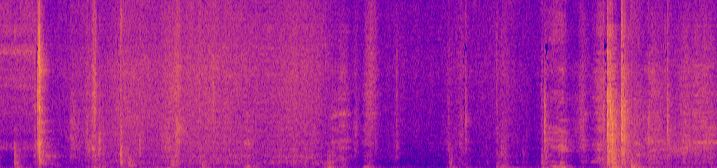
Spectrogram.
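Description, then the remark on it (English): A door being unlocked and opened: a series of metallic clicks and rattles, a pause, then heavier clunks and a final thud as it swings open, with faint background noise. “Open the door.”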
